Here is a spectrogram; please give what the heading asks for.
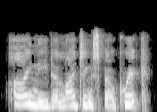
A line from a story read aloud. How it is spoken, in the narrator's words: squealed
